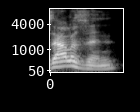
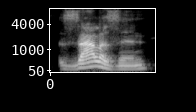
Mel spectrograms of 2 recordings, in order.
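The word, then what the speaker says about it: xylazine: took some drink because zalazin No Ex zylazin I'm gonna say it right hopefully I'm saying it right it's not an opioid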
